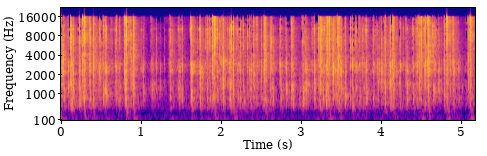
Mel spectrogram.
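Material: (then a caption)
Plastic. Fingertips and long nails type rapidly on the keycaps of a white plastic mechanical keyboard, at about 98 words per minute. The result is a dense, steady stream of short, bright clicks and clacks with almost no low end and no ring after each stroke.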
